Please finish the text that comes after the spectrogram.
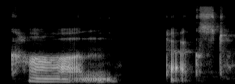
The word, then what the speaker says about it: context: Versus a word like context, the stress is on that first syllable, con, and in that case, I use the ah vowel, context.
